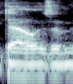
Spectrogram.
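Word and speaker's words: Daoism: It's actually Dowoism is pronounced with a D. It's a D.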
